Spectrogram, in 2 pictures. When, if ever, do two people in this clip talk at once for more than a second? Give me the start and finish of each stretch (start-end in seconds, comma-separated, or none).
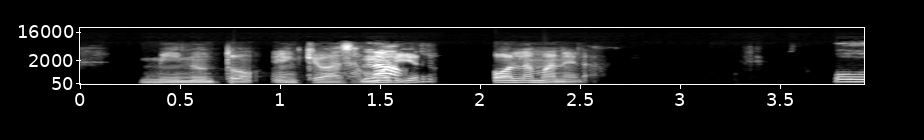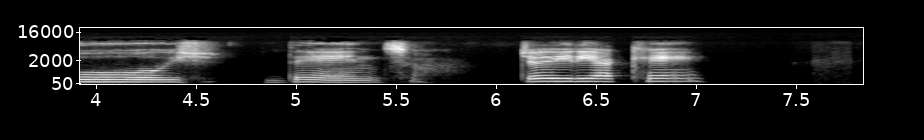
none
